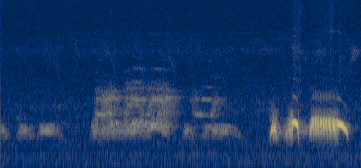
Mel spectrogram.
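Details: Decoy spotted dove cooing a 'thúc bổi' lure call meant to draw other doves in: soft low coos at first, then a loud, rough burst of three clipped coos ending in a long drawn note, with faint higher notes overlapping.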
